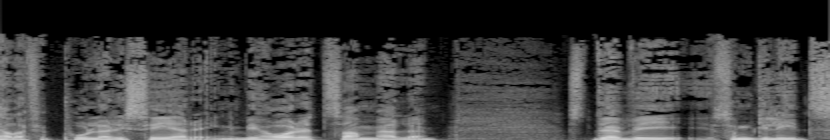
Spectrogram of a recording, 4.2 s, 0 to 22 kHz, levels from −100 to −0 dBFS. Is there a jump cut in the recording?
no; 0 cuts

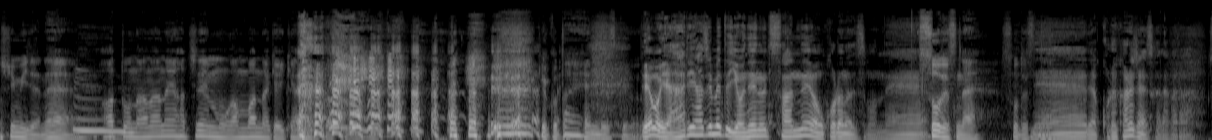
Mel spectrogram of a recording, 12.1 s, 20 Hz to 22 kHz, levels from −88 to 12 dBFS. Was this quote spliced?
yes; 1 cut; at 10.9 s

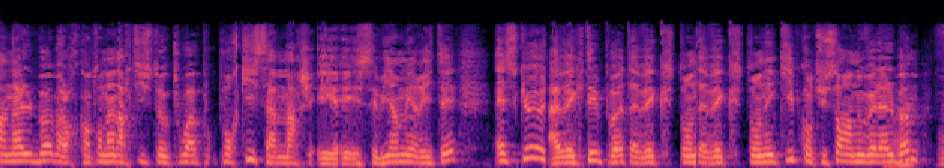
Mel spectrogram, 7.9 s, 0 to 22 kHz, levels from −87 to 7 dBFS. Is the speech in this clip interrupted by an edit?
yes; 4 cuts; at 1.4 s, 2.8 s, 4.5 s, 5.8 s

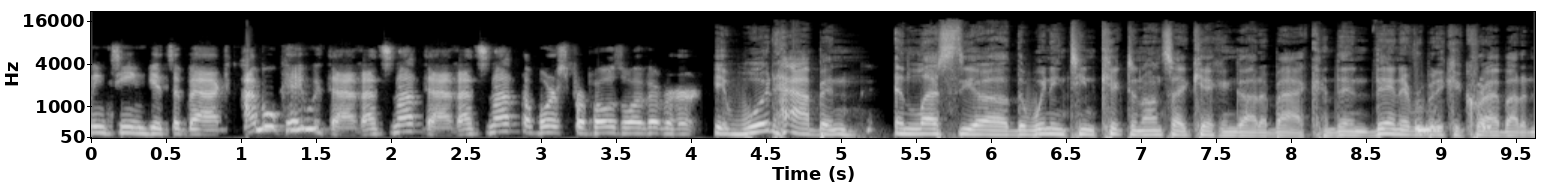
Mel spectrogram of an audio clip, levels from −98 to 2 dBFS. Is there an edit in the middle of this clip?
yes; 2 cuts; at 2.2 s, 5.3 s

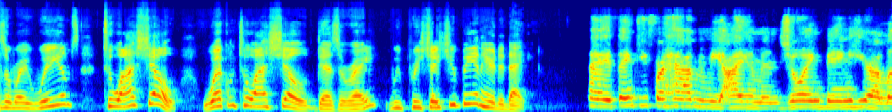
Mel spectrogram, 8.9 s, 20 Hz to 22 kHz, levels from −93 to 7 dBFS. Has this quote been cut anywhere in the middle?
yes; 1 cut; at 5.7 s

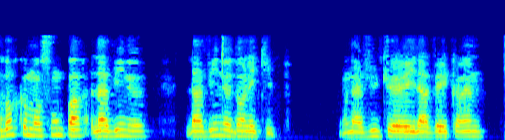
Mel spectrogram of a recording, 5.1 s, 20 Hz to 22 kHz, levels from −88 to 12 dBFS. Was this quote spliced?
no; 0 cuts

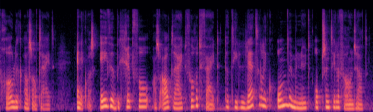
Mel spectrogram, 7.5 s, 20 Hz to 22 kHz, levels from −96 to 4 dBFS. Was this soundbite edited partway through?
no; 0 cuts

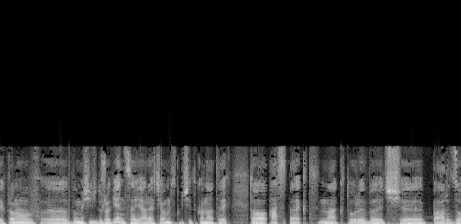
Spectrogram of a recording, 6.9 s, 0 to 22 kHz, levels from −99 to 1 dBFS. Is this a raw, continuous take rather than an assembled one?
no; 1 cut; at 5.5 s

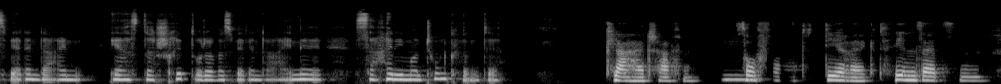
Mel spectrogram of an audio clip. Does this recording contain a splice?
yes; 1 cut; at 7.1 s

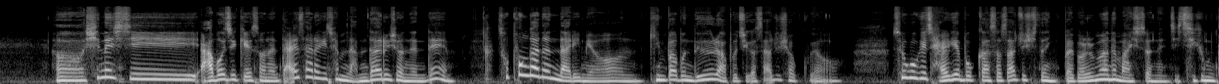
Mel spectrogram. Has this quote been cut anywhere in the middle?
no; 0 cuts

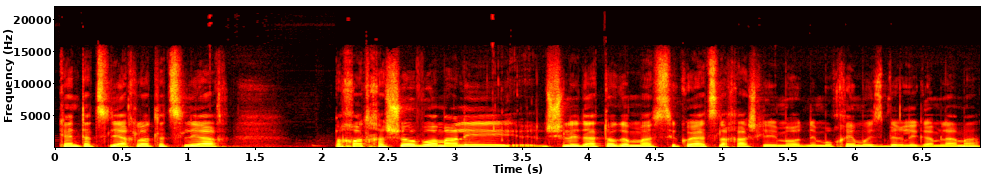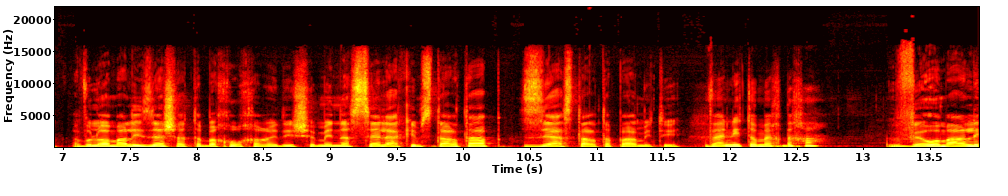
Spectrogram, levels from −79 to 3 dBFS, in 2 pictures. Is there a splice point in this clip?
yes; 2 cuts; at 7.0 s, 10.4 s

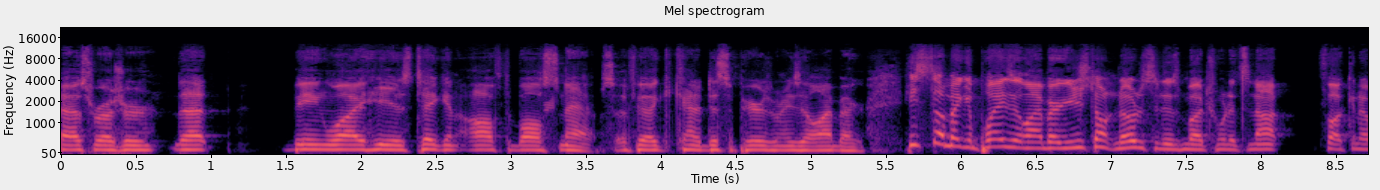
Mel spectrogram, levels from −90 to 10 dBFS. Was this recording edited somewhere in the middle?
no; 0 cuts

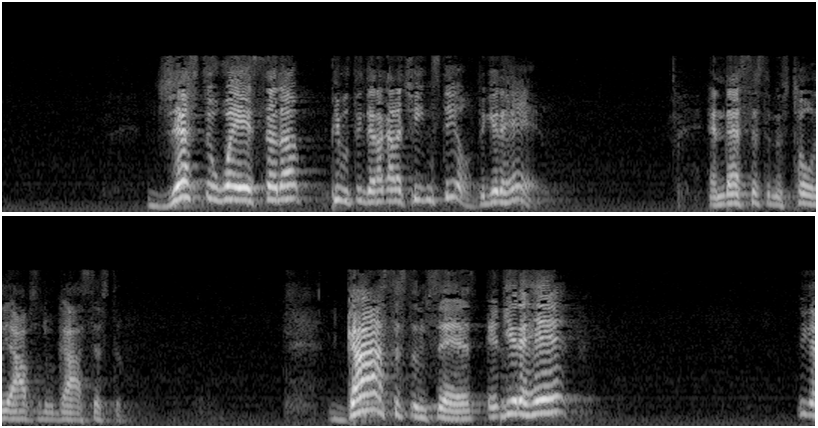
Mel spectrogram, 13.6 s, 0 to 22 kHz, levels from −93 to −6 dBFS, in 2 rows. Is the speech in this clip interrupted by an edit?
yes; 2 cuts; at 5.2 s, 10.9 s

